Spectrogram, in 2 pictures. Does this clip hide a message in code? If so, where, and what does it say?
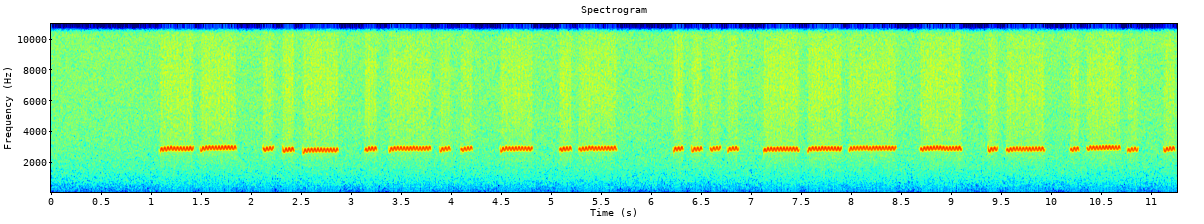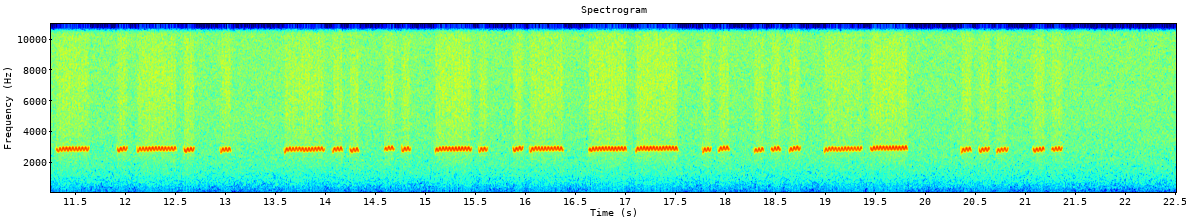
Yes: Morse code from 1.0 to 21.4 s, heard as a whistle, hand-sent with a straight key, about 13 wpm. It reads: MULTA HOTARARE DINAMISM SI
